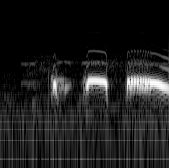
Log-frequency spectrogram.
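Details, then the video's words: Spotted dove decoy bird giving a stuttering lure call used in trapping to rouse wild doves: a faint short note, then two low sustained coos, the second longer and sliding slightly downward at the end. "Tiếng cu gáy mồi cà lăm gù - gáy - thúc kích bổi nhanh nổi"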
